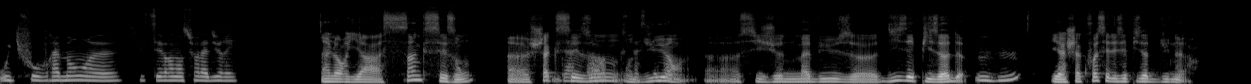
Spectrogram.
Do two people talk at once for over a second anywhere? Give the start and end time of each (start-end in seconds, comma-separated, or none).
5.5-6.8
